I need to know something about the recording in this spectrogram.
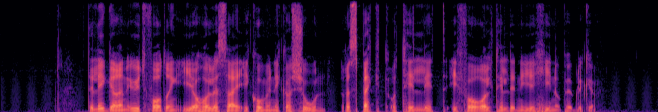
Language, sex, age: Norwegian, male, 35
